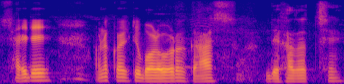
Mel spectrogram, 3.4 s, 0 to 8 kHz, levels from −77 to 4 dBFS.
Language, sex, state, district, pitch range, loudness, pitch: Bengali, male, West Bengal, Alipurduar, 105-125 Hz, -19 LUFS, 110 Hz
